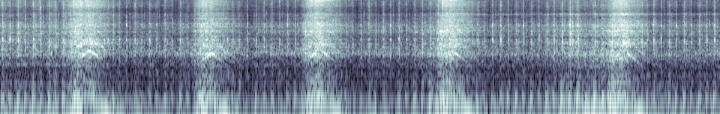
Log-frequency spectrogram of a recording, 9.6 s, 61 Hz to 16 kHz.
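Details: Honda VFR800 VTEC V4, 58,200 km, idling: metallic clatter swelling and fading about every 1.5 s, loudest on right side from front cylinder; timing chain rattle, before timing chain replacement.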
